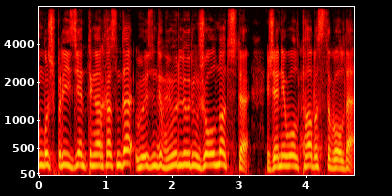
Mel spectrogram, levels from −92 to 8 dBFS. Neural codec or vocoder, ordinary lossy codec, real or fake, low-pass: codec, 16 kHz, 4.8 kbps, FACodec; none; fake; none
